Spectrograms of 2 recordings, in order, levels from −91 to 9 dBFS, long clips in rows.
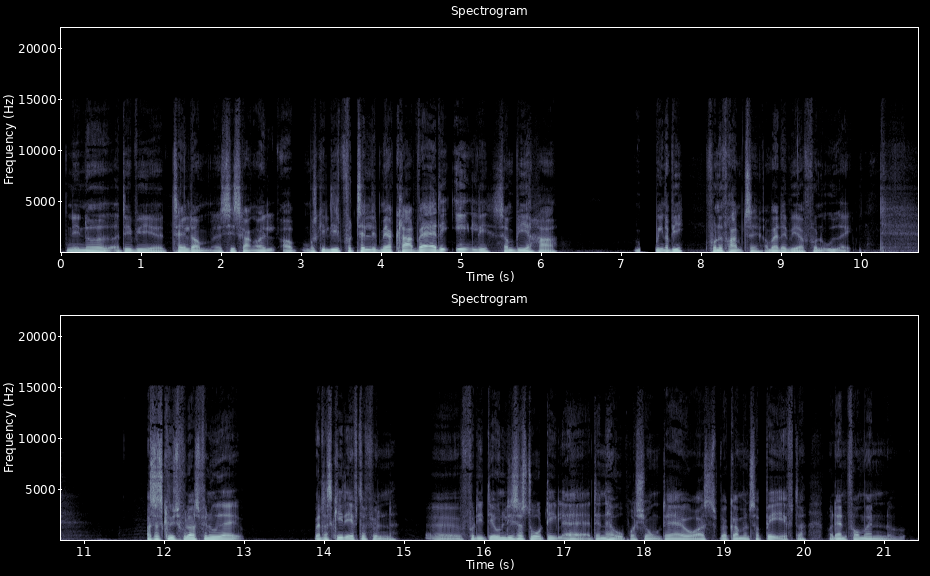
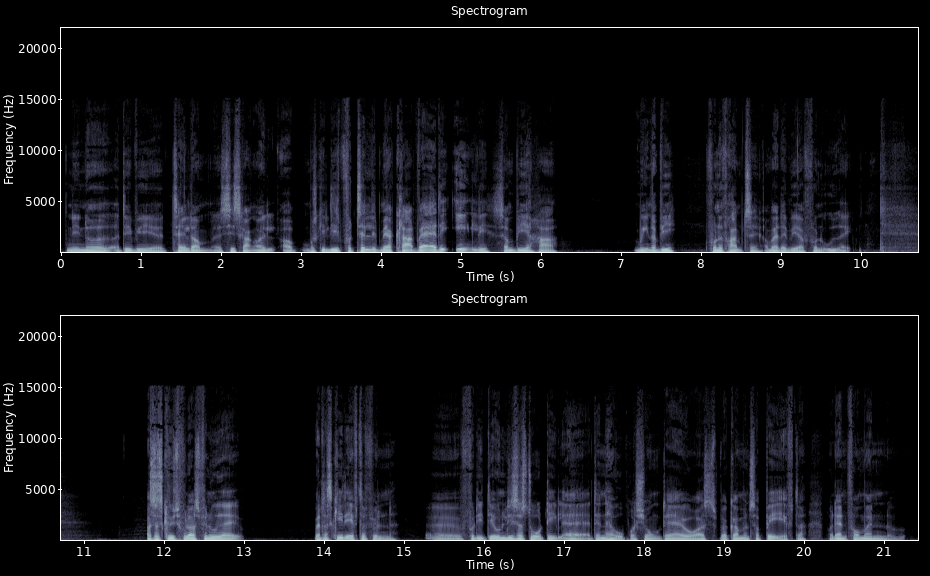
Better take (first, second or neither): second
